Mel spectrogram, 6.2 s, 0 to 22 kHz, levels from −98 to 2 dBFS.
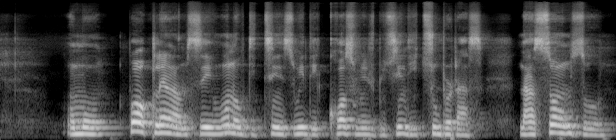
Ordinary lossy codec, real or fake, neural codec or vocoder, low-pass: none; fake; autoencoder, 48 kHz, 128 numbers a frame, DAC-VAE, trained on Japanese speech; none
